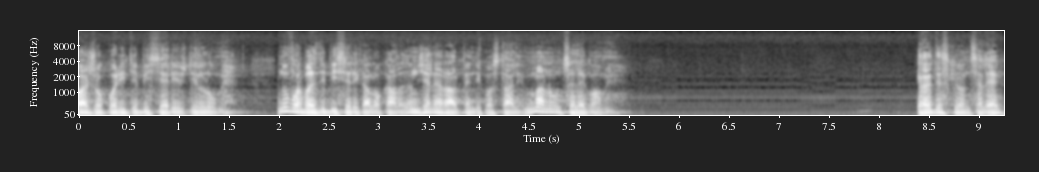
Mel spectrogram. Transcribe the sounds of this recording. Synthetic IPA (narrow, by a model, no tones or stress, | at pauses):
baʒo̞koɾit̪e̞bise̞ɾit͡ʃʲd̪inlume̞ | nuvo̞rbet̪sʲd̪e̞bise̞ɾikalo̞kaləɨnd͡ʒe̞ne̞ɾalpe̞nt̪iko̞st̪alemanuɨnt̪se̞le̞ɡwameni | kɾe̞d̪esʲkəjewɨnt̪se̞le̞ɡ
